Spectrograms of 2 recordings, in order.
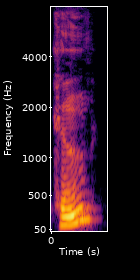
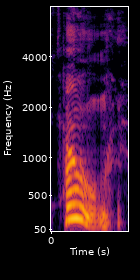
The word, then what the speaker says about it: comb: See, is it coom? No, it's comb.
